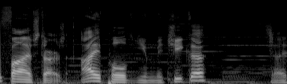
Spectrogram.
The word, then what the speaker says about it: Yumichika: I pulled Yumichika. I pronounced his name right, and Ikaku.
